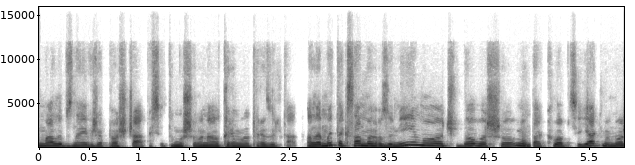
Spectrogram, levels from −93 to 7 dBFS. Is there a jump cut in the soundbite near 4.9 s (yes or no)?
yes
